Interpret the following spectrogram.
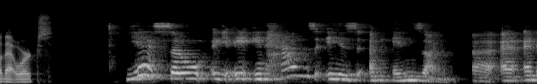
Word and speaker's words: Enhanze: And I want to spend some time having you dive into, I might mess this up, but Enhanze? Did I say it right? You did. Awesome.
